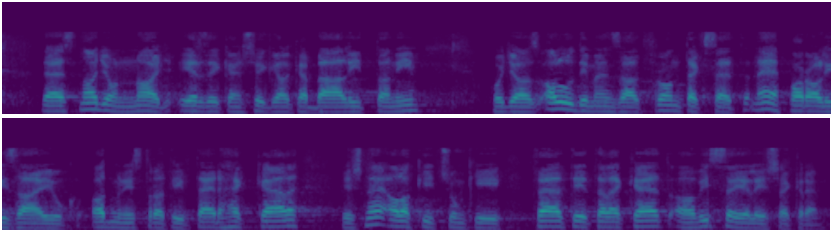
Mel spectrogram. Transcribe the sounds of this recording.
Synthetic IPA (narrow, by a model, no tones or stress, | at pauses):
d̪ɛɛst̪nɒɟo̞nːɒɟeːrzeːkɛɲʃeːɡːɛlkɛlbɛaːlːiːt̪ɒni | ho̞ɟɒzɒlud̪imɛnzaːlt̪fro̞nt̪ɛksɛt̪nɛpɒɾɒlizaːjːukɒd̪minist̪rɒt̪iːft̪ɛrɦɛkːɛleːʃnɛɒlɒkiːt͡ʃːuŋki | fɛlt̪eːt̪ɛlɛkɛt̪ɒvisːɒeːleːʃɛkrɛ̰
